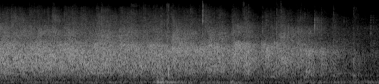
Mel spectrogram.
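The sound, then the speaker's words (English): Audience applause for the children during a church sermon: steady, dense clapping that holds evenly and then gradually fades toward the end. “Great job, kids. Give them a hand.”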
